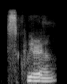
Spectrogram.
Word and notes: squirl: Indian

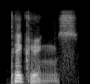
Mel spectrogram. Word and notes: pickings: British English

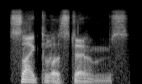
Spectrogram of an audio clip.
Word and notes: cyclostomes: British English

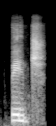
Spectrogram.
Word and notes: pinch: Indian

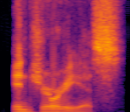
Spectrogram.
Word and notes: injurious: American English

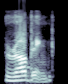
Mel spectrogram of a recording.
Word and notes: rubbing: Indian

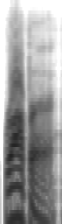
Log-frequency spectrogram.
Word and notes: robber: American English

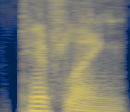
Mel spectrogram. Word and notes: piffling: American English

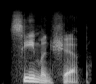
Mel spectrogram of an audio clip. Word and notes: seamanship: American English

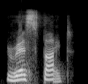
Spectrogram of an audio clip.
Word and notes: respite: Indian

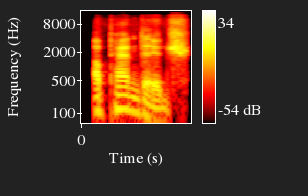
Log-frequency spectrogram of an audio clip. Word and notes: appendage: American English

